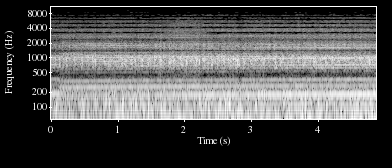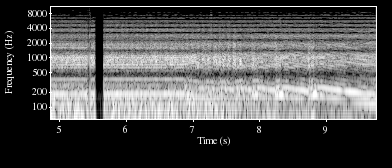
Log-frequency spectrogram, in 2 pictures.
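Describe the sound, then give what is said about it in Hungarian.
Sebastian Vettel's Formula 1 car beginning a timed qualifying lap in the evening, a loud, high, sustained engine whine rich in harmonics, broken by one very brief cut partway through. “Na nézzük, Sebastian Vettel kezdi meg a mért kört.”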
